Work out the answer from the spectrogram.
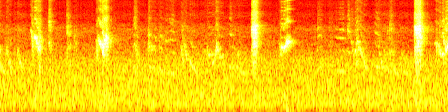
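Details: Young budgerigars making isolated sharp, high chirps spaced irregularly a second or so apart, each brief and thin, against steady low background noise.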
